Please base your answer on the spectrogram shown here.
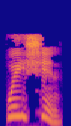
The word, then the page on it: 微信: wei xin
